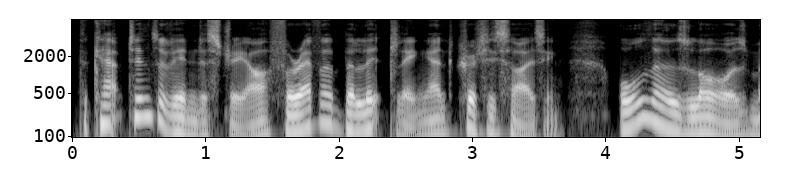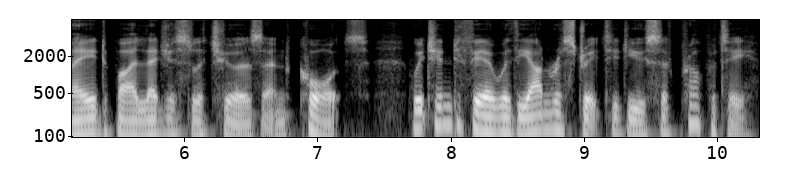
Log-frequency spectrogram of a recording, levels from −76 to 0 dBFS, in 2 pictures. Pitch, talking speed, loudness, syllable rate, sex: 105 Hz, 145 wpm, -17 LUFS, 5.3 syllables/s, male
